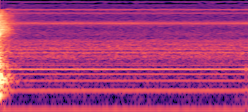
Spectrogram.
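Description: A faint, steady electrical hum of a few even tones, as from a sound system, in a pause between words. The last syllable of a man's speech fades out right at the start.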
